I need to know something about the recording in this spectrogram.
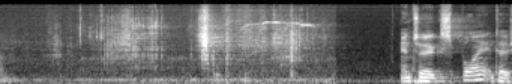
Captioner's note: paper creaking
